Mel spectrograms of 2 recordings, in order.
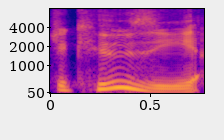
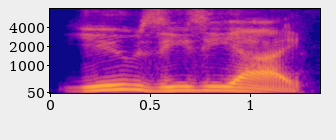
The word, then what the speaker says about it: Jacuzzi: reduction in downforce Eric jacuzzi I'm pretty sure that's how you pronounce it right oh I don't I don't know how does it spelled j-a-c-u-z-z-i I would say that yeah jacuzzi who is the vice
